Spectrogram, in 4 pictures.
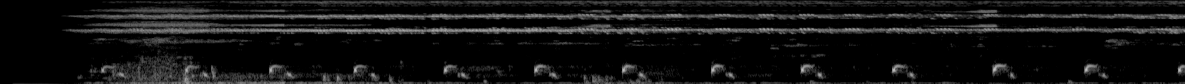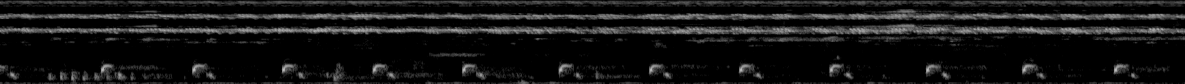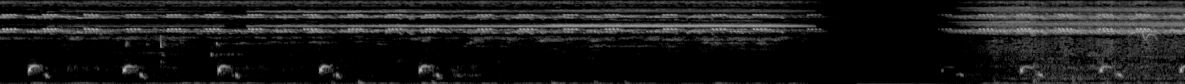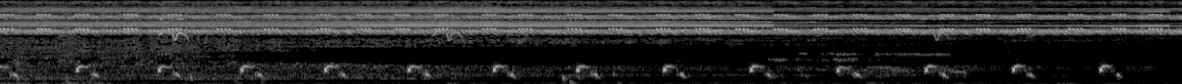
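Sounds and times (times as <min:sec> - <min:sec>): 
greater painted snipe Rostratula benghalensis calling: 0:01.0 - 0:21.5, 0:22.1 - 0:23.4, 0:24.0 - 0:26.2, 0:33.4 - 0:46.8.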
